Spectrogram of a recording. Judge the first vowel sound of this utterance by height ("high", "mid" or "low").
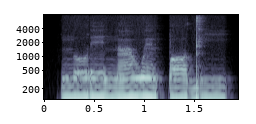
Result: mid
